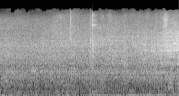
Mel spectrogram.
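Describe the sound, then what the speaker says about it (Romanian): A constant low rumble and rattle from inside a moving tram, loud and steady throughout, with wind buffeting the microphone. "Suntem pe tramvai."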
